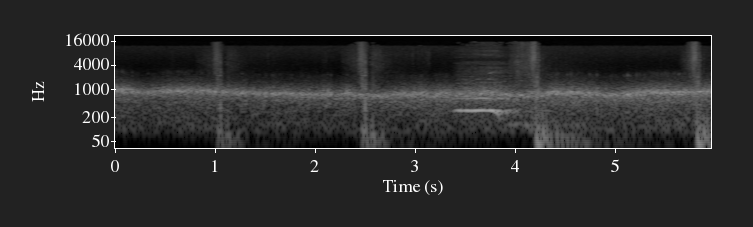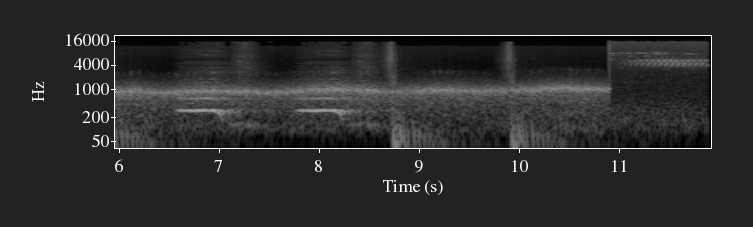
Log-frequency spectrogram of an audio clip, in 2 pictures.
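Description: Wind rushes loudly and steadily.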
